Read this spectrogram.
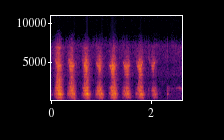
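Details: A person vocally imitates a dog's heart with seven rapid, regular whooshing bursts, mimicking murmurs from insufficiency of both atrioventricular valves; imitation, not a real recording.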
